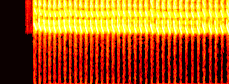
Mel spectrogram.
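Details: Grey-headed canary-flycatcher, a very loud songbird used as a master tutor for other birds, giving a fast, high, metallic chatter of about nine notes a second, unbroken and clear.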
